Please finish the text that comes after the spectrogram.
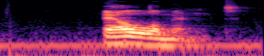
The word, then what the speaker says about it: element: nosso terceiro exemplo temos a palavra Element nós temos um apóstrofe logo após a primeira sílaba Element Element Element Element Element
